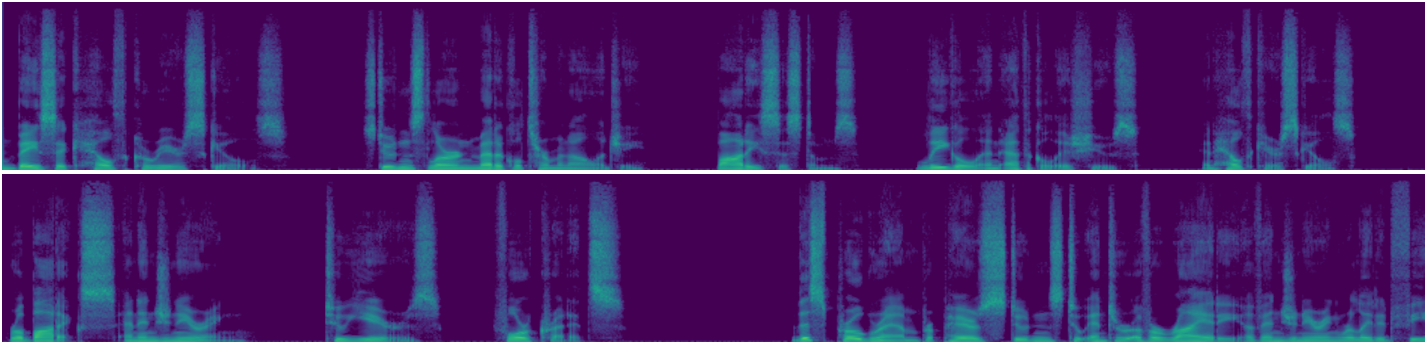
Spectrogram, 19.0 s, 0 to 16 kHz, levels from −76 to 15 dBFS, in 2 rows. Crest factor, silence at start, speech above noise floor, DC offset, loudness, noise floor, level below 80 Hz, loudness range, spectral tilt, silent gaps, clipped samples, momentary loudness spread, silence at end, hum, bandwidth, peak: 20 dB; 0 s; 48 dB; under 0.1%; -23 LUFS; -71 dBFS; -52 dBFS; 5 LU; -4.5 dB/octave; 2.18-2.24 s, 9.32-9.37 s; under 0.1%; 14 LU; 0 s; none; 16 kHz; -4 dBFS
